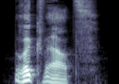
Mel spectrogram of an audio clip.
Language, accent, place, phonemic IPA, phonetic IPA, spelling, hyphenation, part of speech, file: German, Germany, Berlin, /ˈʁʏkˌvɛʁts/, [ˈʁʏkʰˌvɛɐ̯ts], rückwärts, rück‧wärts, adverb, De-rückwärts.ogg
- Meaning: backwards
